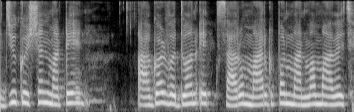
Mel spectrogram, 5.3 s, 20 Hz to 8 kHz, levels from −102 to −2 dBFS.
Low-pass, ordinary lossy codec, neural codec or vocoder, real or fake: none; none; codec, 16 kHz, 4.8 kbps, FACodec; fake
